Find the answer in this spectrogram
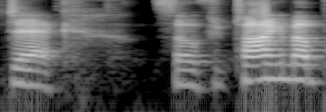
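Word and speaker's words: deque: deck on youtube so python clarifies this in their documentation they're like it's pronounced deck so if you're talking about python it's pronounced deck the name is pronounced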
